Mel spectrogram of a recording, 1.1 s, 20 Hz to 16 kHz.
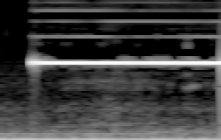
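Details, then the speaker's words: Start-up beep of an Invacare Perfecto 5-litre oxygen concentrator at switch-on: a steady high-pitched electronic beep. A green light then shows that oxygen is pumping, after a few seconds. "you're gonna hear that beeping noise and then you should see a green light here once that green light turns on that means your oxygen is uh is pumping right"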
